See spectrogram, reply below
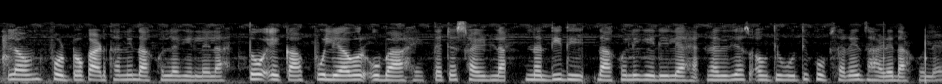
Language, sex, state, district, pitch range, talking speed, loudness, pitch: Marathi, female, Maharashtra, Aurangabad, 200-220 Hz, 155 wpm, -19 LUFS, 205 Hz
